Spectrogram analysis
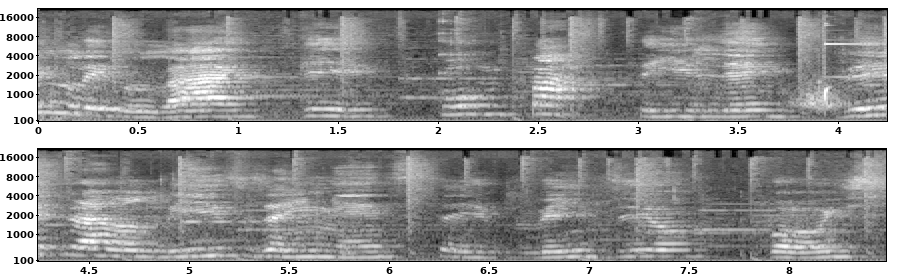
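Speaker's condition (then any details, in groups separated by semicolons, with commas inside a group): Cerebral palsy; lack of oxygen at birth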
